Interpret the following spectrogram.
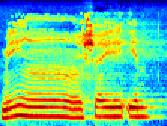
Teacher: Ada nun mati bertemu dengan shin, masuk dalam kategori ikhfa. Kita samarkan juga dengan eng.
